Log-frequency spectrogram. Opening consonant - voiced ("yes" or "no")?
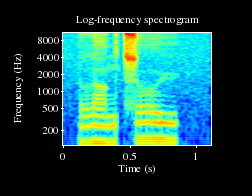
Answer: yes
